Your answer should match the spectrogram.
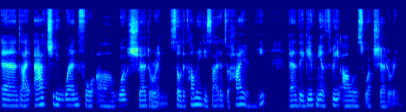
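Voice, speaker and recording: Low-pitched woman, 40s, from canada, talks soft with lots of uhs. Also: steady tone, normal speed. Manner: soft-spoken, many fillers and restarts. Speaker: interview guest. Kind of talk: live online interview, personal story.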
